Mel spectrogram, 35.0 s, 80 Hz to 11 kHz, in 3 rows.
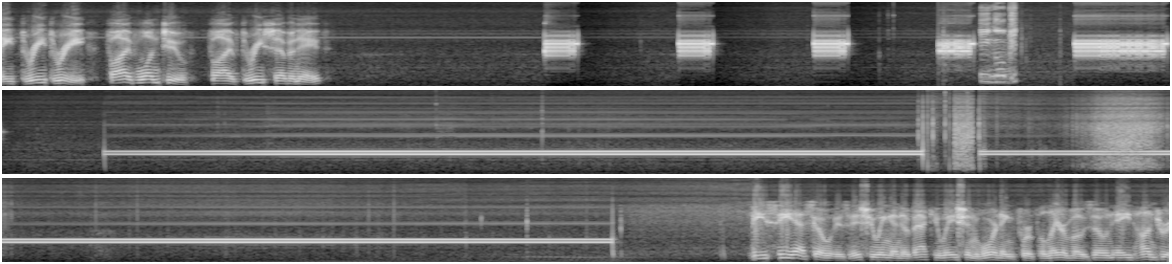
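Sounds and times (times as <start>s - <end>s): short crackle: 20.9s - 21.7s, 22.3s - 23.4s
data burst: 22.3s - 23.5s.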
